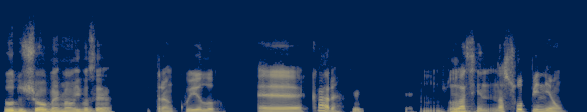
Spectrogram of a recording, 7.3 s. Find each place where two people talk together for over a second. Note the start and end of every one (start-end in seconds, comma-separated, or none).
none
